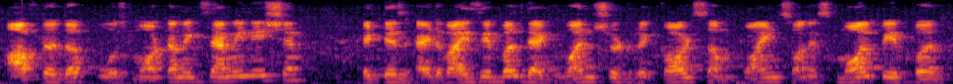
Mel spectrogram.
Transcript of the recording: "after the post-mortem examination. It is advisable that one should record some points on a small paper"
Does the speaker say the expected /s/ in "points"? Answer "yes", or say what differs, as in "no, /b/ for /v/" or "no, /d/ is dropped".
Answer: yes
